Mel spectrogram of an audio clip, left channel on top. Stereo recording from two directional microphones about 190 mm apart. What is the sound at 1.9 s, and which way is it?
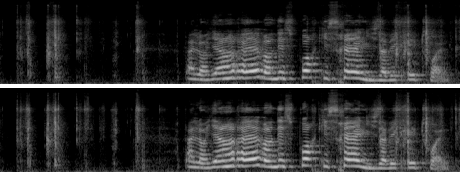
A woman's voice, 45° right (ahead or behind).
